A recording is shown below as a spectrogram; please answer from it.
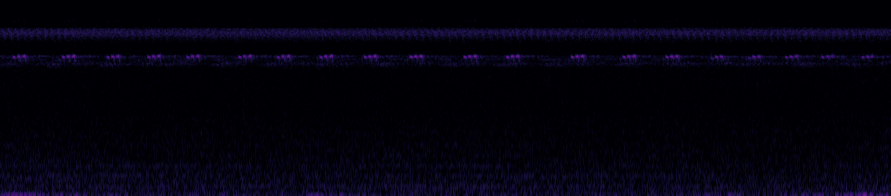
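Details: On an afternoon, a cricket repeats crisp, high-pitched chirps at a quick, even pace of about three per second, over a continuous thin hiss of other insects and a soft low background rumble.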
